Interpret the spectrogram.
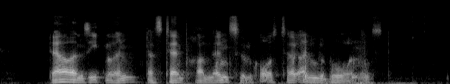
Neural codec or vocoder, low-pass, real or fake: codec, 24 kHz, 1.5 kbps, HILCodec; 9.9 kHz; fake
